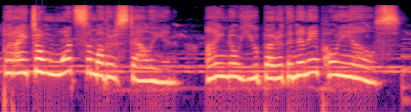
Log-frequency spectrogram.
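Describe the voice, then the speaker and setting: A woman voicing a gentle, lovestruck female cartoon pony in an audio drama, soft and girlish, sweet and earnest. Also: extremely high pitch, expressive, a little fast, faint music behind. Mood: earnest, tender. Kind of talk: fan audio drama acting.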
